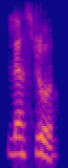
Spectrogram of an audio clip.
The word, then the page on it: lustreware: Indian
